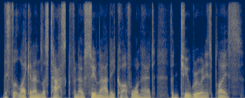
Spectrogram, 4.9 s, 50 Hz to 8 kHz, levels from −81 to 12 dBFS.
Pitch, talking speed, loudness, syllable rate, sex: 120 Hz, 270 wpm, -18 LUFS, 6.0 syllables/s, male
